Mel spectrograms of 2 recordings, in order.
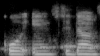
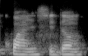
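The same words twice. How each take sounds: First: "coincidence" starting ko-in, with no "kwa"; O and I separated. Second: "coincidence" starting with a merged "kwa" sound; wrong diphthong version. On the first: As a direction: sound O and I apart in "coincidence": ko-in-si-dons. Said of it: "So we did not say qua". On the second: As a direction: run the O and I of "coincidence" together as "kwan-si-dons". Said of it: "We didn't say". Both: Shown as a demonstration.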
